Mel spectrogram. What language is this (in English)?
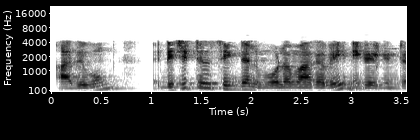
Tamil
